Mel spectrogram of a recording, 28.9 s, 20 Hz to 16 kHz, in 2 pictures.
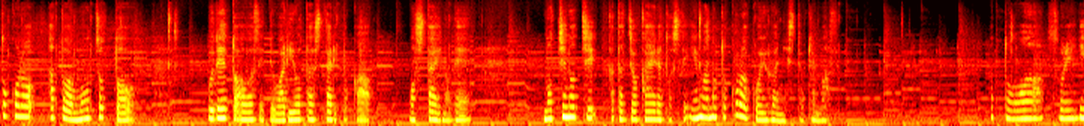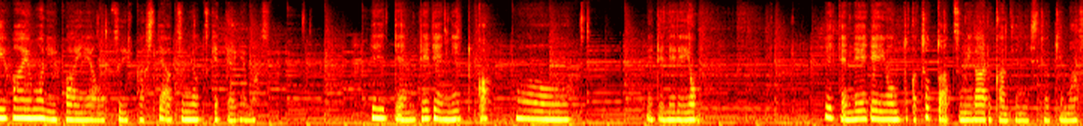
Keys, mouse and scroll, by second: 0.5 alt+z, 0.7 middle click, 1.2 shift+middle click, 1.9 q, 4.5 middle click, 6.0 middle click, 10.1 middle click, 10.6 alt+z, 11.2 middle click, 13.7-16.2 drag, 16.2 middle click, 17.3 shift+middle click, 20.1-24.7 drag, 20.1 0, 24.7 middle click, 25.8 middle click, 27.3 middle click.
